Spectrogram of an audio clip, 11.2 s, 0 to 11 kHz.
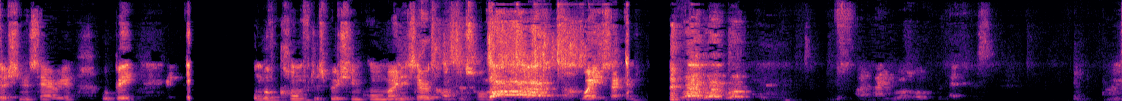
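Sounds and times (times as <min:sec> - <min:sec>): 
speech: 0:00.0 - 0:07.3
dog barking in the room: 0:06.7 - 0:07.8.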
